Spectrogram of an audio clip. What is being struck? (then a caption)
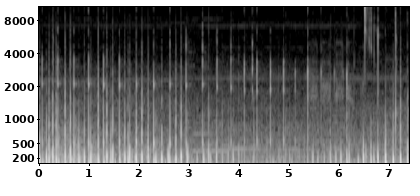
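Thin cork coaster. Long fingernails scratch and tap a thin, solid, round cork coaster printed with a bear, held in front of the microphone and at one point pressed close to the face. Rapid, uneven dry taps with deep, dull thumps and almost no ring give way to a quieter, scratchier stretch in the middle before the tapping picks back up.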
